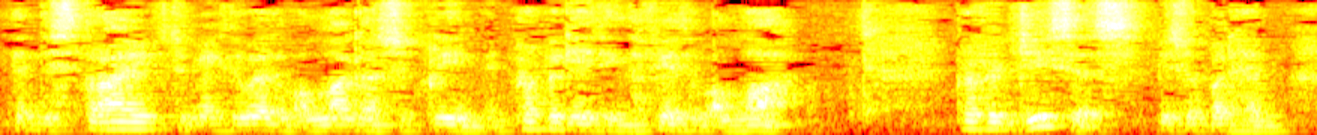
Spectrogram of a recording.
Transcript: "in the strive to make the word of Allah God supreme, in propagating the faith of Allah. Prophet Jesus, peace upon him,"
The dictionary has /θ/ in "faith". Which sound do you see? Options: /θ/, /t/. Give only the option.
/θ/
